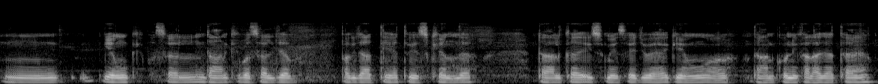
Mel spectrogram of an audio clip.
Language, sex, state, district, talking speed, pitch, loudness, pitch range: Hindi, male, Uttar Pradesh, Etah, 185 wpm, 100 Hz, -26 LUFS, 100-105 Hz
